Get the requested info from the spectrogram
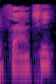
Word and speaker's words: Fauci: I really don't know much other than somebody leaked some emails from Anthony Fauci. Fauci. I keep saying it right.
